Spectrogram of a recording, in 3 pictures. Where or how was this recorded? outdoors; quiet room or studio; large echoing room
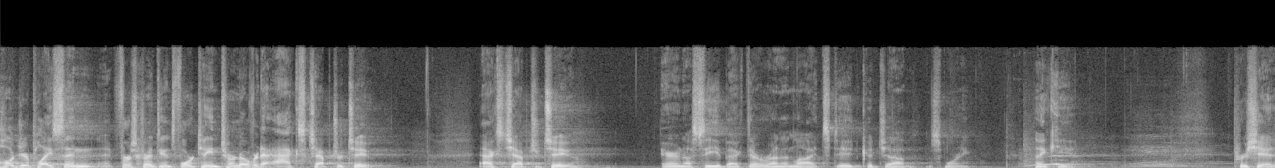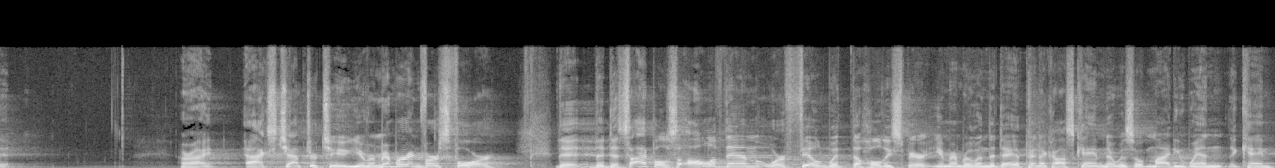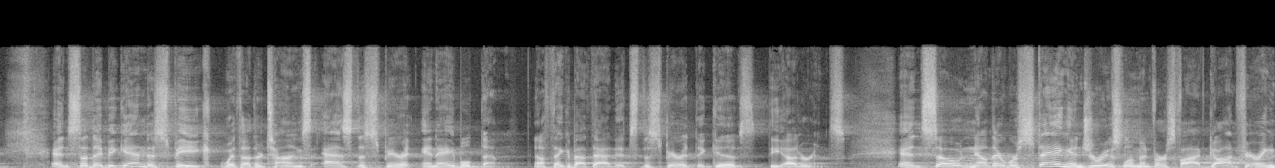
large echoing room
